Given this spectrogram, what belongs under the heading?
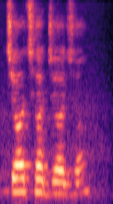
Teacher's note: च छ ज झ तालव्य व्यंजन है।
